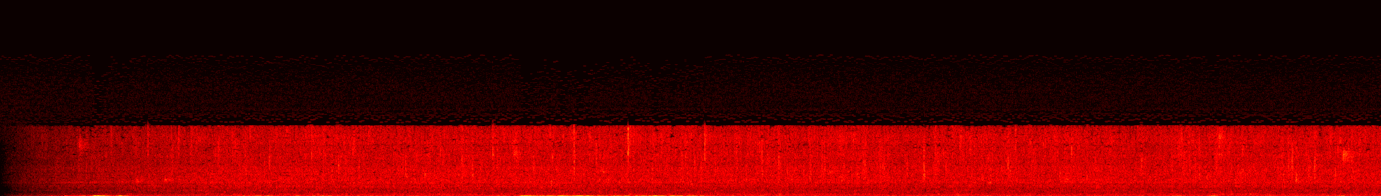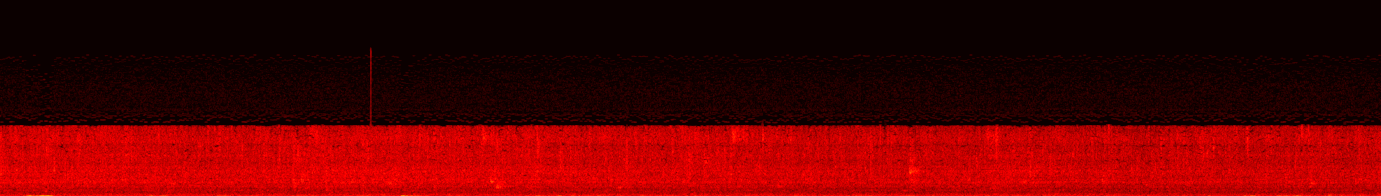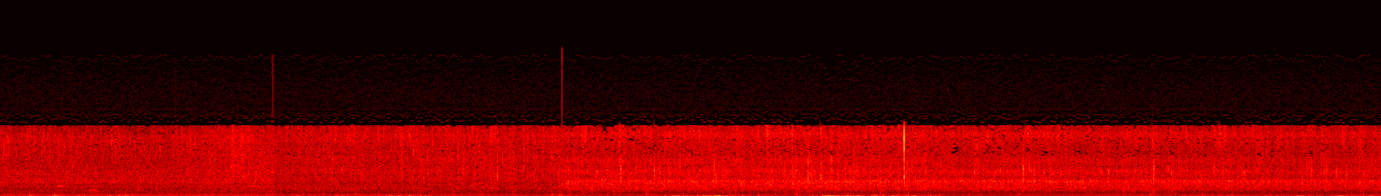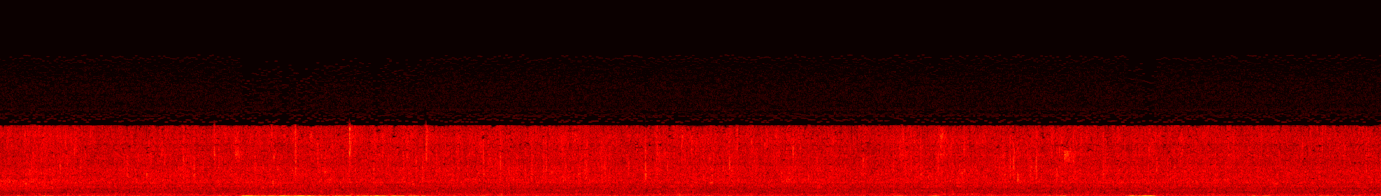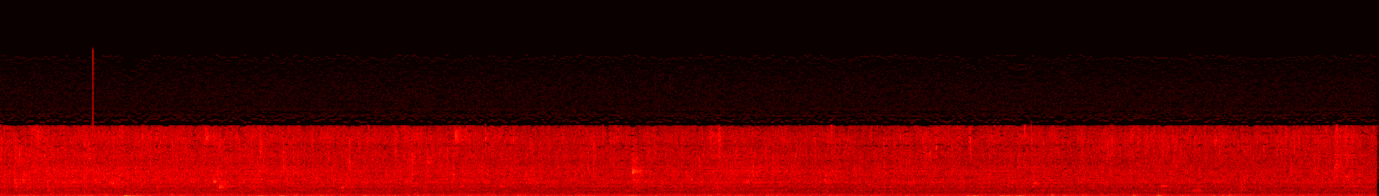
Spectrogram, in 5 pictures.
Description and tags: Rain In The City
A heavy rain shower in a city.
shower, rain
